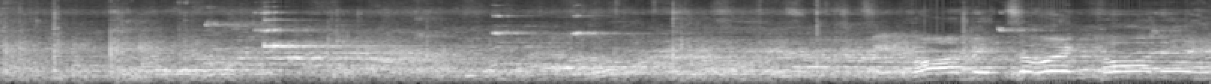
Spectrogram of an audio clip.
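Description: Indoor football in a reverberant sports hall: a ball kicked and bouncing on the hard floor, with short high squeaks of trainers. High-pitched voices shout near the end.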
